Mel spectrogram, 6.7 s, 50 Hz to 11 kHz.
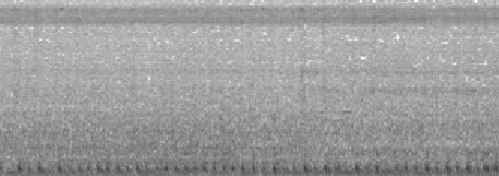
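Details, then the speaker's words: Toyota Kijang Super carbureted petrol engine with unstable idle; cylinder 4 plug found wet, not firing. Idle stumbles with uneven, lumpy pulses and no steady rhythm; a false-air vacuum leak under investigation. "kita buka lagi nomor empat Apakah businya mati ini karbunya udah cukup nanti kita analisa dari mana penyumbang angin palsu ini tadi"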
